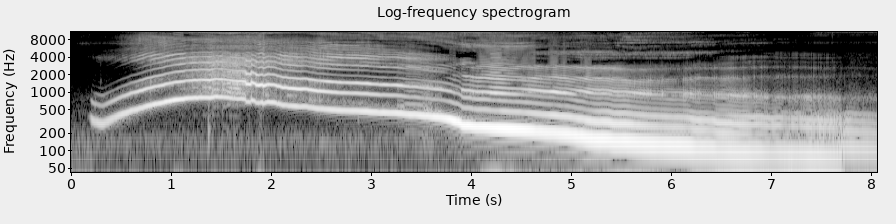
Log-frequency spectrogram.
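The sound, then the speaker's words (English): A single voice imitates a siren on a sustained vowel as a vocal exercise, sliding up in pitch, then gliding slowly down to a low rumble over about eight seconds, loud, with no words. “Try making a siren sound using vowels up and down your voice range.”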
